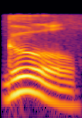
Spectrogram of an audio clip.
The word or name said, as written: ghoul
